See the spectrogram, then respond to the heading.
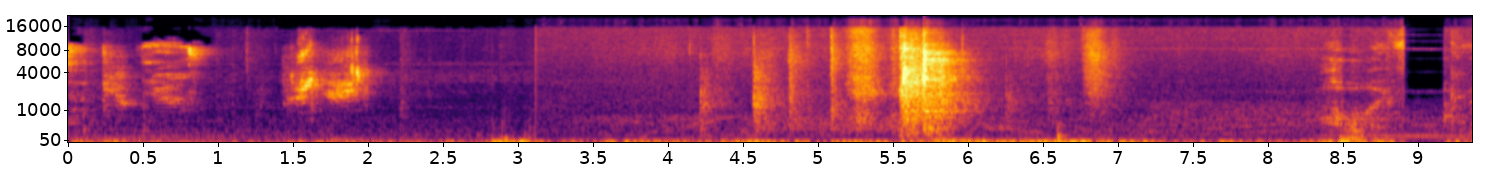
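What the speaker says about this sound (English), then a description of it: "that fucking door just shut" A door shuts inside a reputedly haunted house, a loud thud arriving amid tense, frightened talking and movement, with a few squeaky creaks earlier.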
